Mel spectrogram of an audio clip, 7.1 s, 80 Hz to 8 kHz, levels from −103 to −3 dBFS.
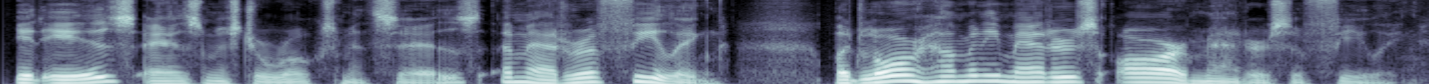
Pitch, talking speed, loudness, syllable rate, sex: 120 Hz, 160 wpm, -17 LUFS, 4.6 syllables/s, male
